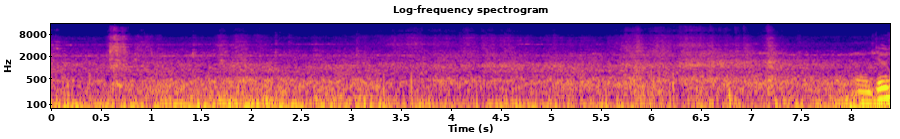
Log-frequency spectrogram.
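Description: A train slows to a halt at the Depew Amtrak station on a Friday evening, a low continuous rumble of rolling cars with faint squeals, steady and moderately loud, rising slightly at the end.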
